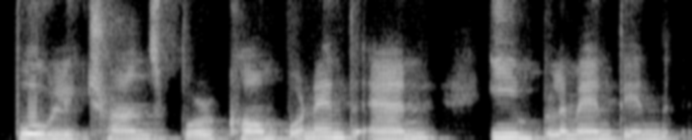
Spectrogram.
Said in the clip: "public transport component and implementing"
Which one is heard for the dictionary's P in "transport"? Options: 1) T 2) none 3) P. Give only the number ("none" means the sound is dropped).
3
